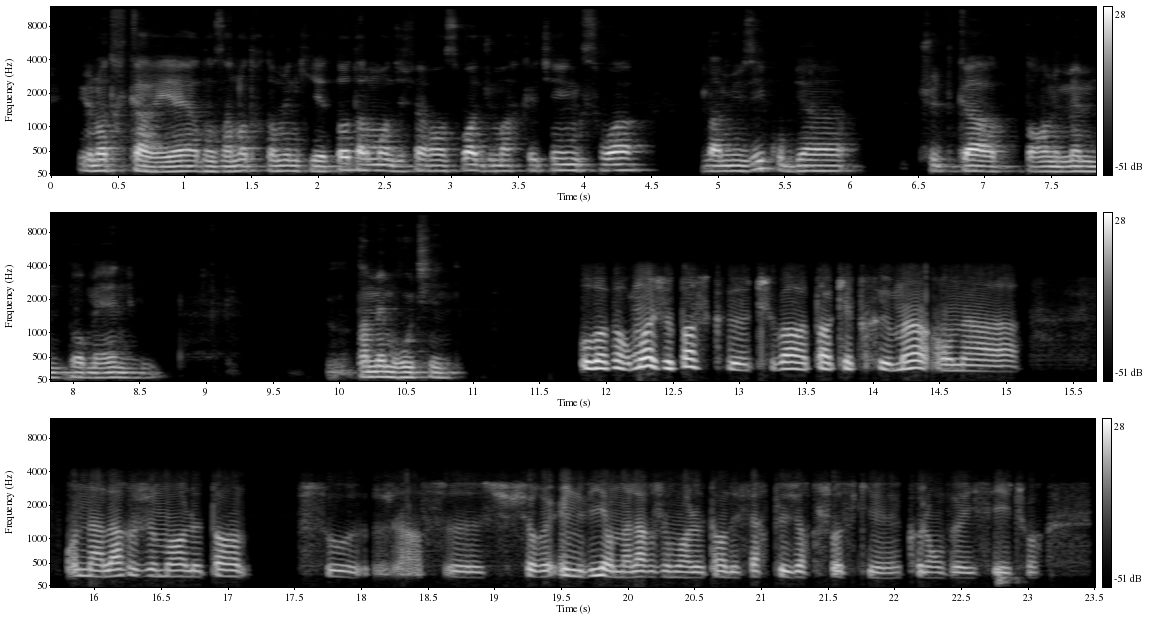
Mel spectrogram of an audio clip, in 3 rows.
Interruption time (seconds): none

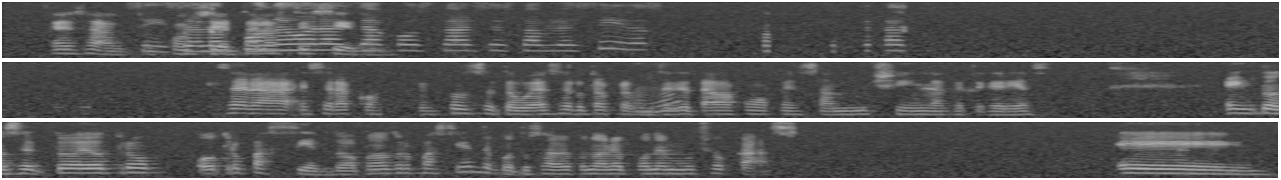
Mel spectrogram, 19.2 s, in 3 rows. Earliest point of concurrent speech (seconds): 0.7 s

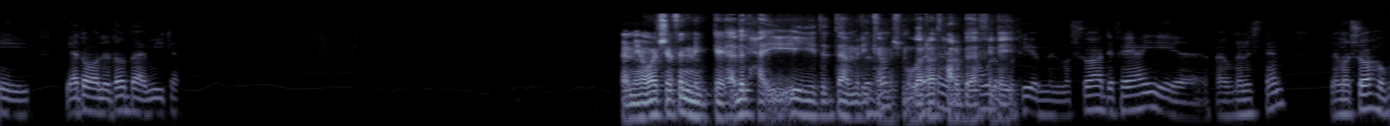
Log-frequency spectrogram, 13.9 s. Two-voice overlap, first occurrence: 8.6 s

